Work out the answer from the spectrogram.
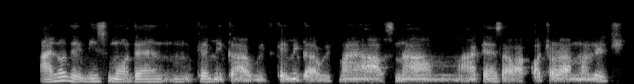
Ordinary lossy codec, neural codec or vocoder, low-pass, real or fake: Opus, 16 kbps; vocoder, 22.05 kHz, 80 mel bands, HiFi-GAN; 7.2 kHz; fake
